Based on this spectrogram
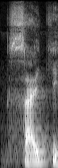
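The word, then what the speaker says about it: psyche: है पहला यूनानी लब्ज साइ की है साइ की इसमें पी को हम नहीं पढ़ते इसको साइलेंट करते हैं पी एस वाई सी एच ई यह साइ की ल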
